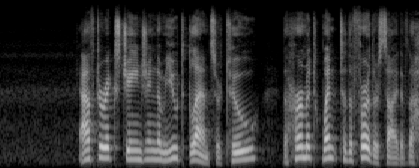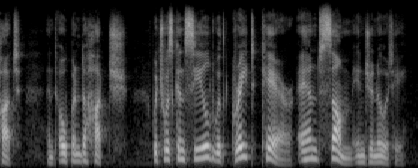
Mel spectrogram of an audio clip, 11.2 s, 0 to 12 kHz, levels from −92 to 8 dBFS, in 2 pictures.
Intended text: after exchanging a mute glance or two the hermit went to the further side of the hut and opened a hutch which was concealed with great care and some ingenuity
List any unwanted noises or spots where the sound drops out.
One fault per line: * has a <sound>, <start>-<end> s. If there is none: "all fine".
all fine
